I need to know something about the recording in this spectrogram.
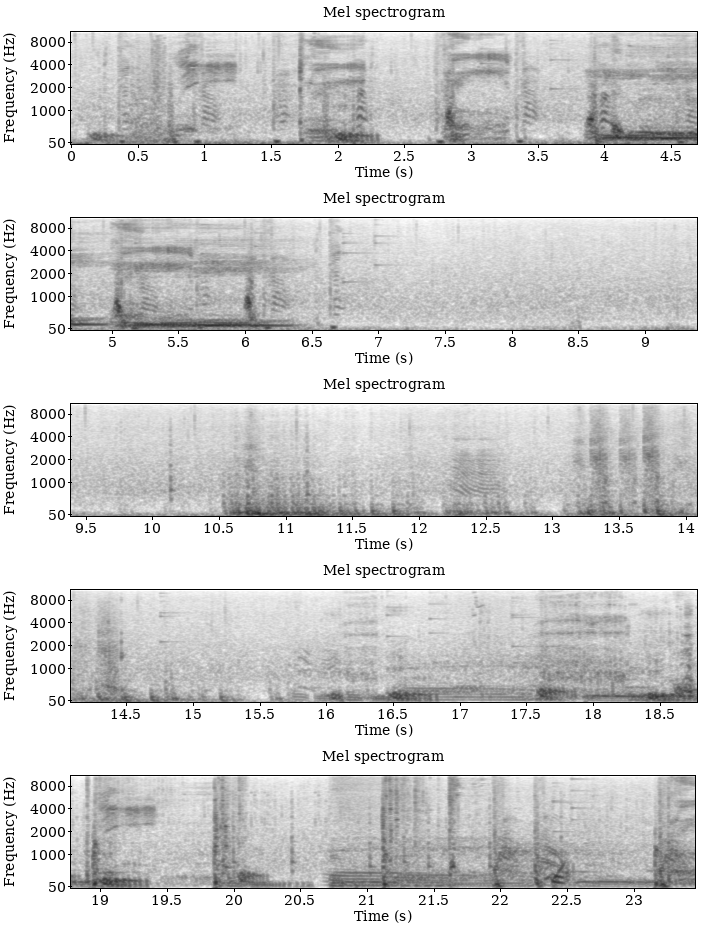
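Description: Creatures grunt and snort.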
